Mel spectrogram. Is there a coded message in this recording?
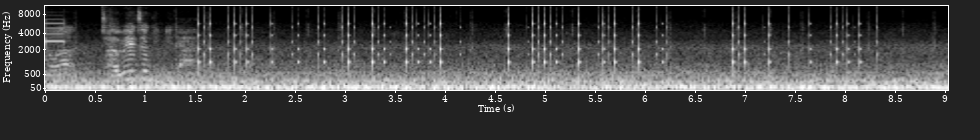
Yes: Morse code (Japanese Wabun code) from 1.5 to 8.4 s, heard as a telegraph sounder, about 21 wpm, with the noise inside a car. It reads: カゾク ハル ヤマ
